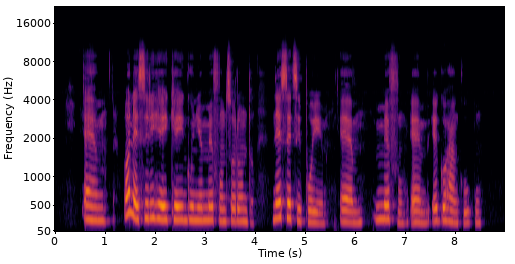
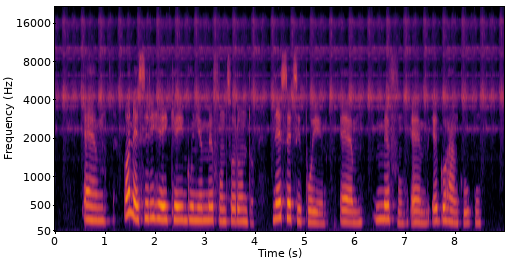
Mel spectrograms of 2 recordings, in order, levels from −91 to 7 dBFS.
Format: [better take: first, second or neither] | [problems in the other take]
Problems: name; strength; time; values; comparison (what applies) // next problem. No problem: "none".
first | background sound (Bell); 13 dB below the speech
